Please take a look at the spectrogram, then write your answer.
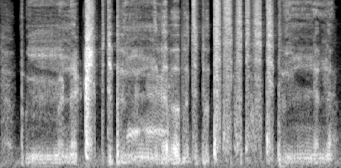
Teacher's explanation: there's the growl which is like very very much vocal-fried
